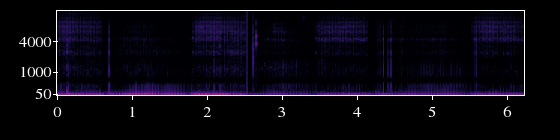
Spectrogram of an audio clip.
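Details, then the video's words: Contented domestic cat purring continuously under a person's stroking hand, a low vibrating rumble with intermittent brushing swishes of fur and a few faint clicks. "Cat Therapy 4Hrs of Stroking & Purring"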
